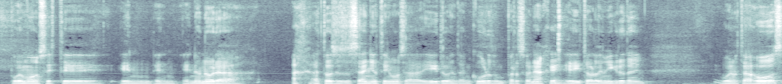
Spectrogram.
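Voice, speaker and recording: A man talks at a moderate pace and medium pitch. His tone is dark and mellow, with ordinary pitch variation. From Uruguay, Montevideo. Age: 30s. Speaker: podcast host. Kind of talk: casual chat.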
